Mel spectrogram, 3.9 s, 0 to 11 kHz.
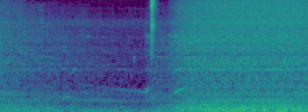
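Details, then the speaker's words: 1967 Mustang heater blower motor, wired directly to the resistor's high prong during troubleshooting: hum steps up to a louder steady whoosh; resistor good, power flowing. "and high okay so i now know the resistor's good power is flowing through it"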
